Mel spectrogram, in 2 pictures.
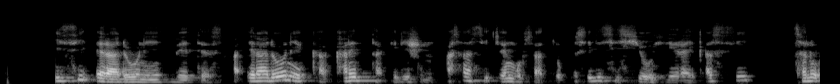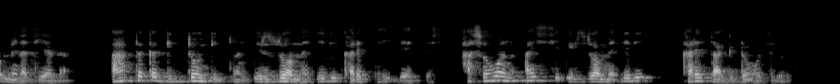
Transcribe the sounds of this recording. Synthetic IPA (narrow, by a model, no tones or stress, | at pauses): ʔɪsːɪʔɛɾaːd̪o̞ːneːbe̞ːt̪ːe̞ːsɐʔɛɾaːd̪o̞ːneːkːɐkʰɐɾɛt̪ːɐɡɪd̪ɪʃɪnɐsaːsːɪt͡ʃʼɛŋɡʊɾsa̰ːt̪ʼʊkʼːɪsɪd̪ɪsɪsːɪjoːhe̞ːɾɐjkʼɐsːɪ | sɐlɔmɛnɐt̪ːɪjɐɡɐ̰ | aːpːɛkːɐɡɪd̪ːɔnɡɪd̪ːʊɐnɪɾzʊwɐmɛɗɪd̪ɪkʰɐɾɛt̪ːɐjbe̞ːt̪ːeːs | hɐsɔhʊwɐnɐjsːɪʔɪɾzʊwɐmɛɗɪd̪ɪ | kʰɐɾɛt̪ːa̰ːɡɪd̪ːɔnwɔt̪ːɪd̪ɔnɐ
